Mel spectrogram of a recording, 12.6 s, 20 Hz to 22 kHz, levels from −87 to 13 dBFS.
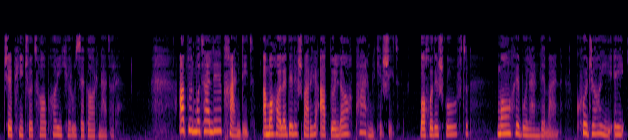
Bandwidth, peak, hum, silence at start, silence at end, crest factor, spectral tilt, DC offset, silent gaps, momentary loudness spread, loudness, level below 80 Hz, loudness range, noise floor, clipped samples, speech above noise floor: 8 kHz; -6 dBFS; none; 0.1 s; 0.1 s; 22 dB; -4 dB/octave; under 0.1%; none; 16 LU; -28 LUFS; -66 dBFS; 7 LU; -64 dBFS; under 0.1%; 36 dB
